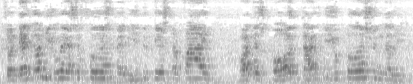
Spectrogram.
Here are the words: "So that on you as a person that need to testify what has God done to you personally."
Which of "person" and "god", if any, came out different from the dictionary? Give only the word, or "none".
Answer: person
